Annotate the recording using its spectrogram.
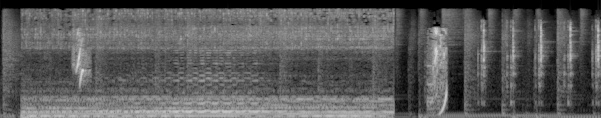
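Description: A sound clip with a dense, steady low drone and a brief falling whistle about a second in plays for about four seconds, then cuts off suddenly. A quick rising glide follows, then rapid, even ticking like a quiz countdown clock.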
